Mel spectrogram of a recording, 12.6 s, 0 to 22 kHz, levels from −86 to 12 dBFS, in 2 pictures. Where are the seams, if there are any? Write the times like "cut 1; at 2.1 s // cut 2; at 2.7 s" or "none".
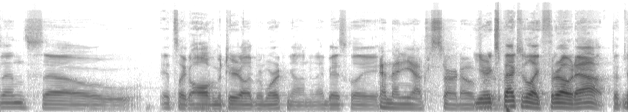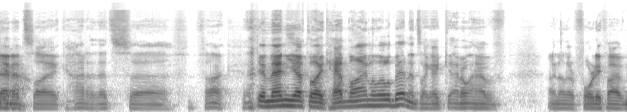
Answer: cut 1; at 8.8 s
